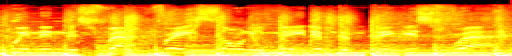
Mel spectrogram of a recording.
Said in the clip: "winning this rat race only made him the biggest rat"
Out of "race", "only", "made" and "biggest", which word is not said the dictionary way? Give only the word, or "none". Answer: only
